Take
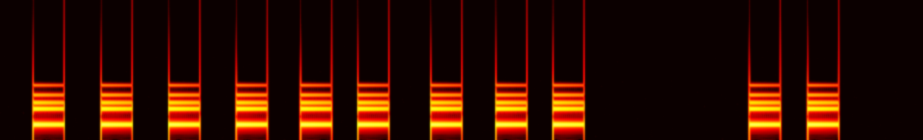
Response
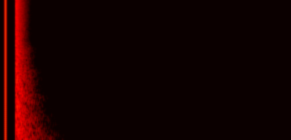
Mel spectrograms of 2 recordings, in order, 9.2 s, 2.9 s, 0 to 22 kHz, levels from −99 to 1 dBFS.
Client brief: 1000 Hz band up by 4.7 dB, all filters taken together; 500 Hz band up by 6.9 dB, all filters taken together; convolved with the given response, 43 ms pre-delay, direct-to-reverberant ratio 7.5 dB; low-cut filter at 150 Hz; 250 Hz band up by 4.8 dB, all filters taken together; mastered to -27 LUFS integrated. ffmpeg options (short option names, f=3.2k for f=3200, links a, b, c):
-filter_complex "[0:a]highpass=150,equalizer=f=250:t=o:g=4,equalizer=f=500:t=o:g=6,equalizer=f=1k:t=o:g=3.5,asplit=2[a][b];[1:a]atrim=start_sample=2205,adelay=43[c];[b][c]afir=irnorm=-1:irlink=0,volume=-7dB[d];[a][d]amix=inputs=2:normalize=0,volume=-12dB"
